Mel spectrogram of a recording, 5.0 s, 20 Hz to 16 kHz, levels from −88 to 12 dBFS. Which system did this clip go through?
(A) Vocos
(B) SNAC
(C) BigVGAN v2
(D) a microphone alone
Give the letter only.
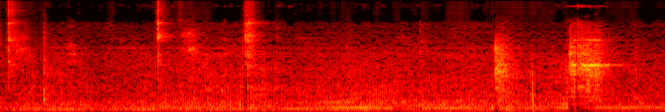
C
